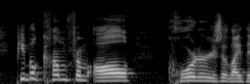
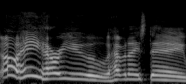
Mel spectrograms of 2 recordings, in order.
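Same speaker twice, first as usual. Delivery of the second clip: polite reply; 9 semitones higher, 3 dB louder than usual. Retold or imitated. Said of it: "wave pleasantries".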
